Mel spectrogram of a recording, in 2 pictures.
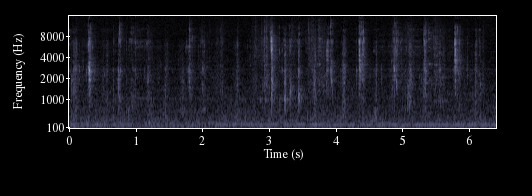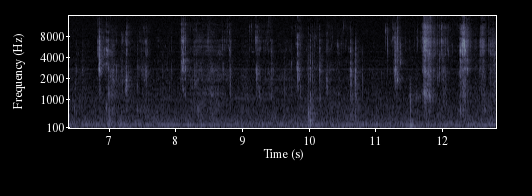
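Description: Close-up chewing and crunching of crispy fried glutinous-rice sweet and sour pork (chapssal tangsuyuk), with frequent irregular sharp crunches and mouth clicks.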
